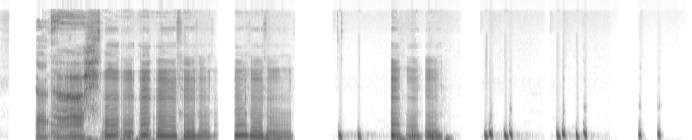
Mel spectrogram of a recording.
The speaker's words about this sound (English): My heart beating, huh?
